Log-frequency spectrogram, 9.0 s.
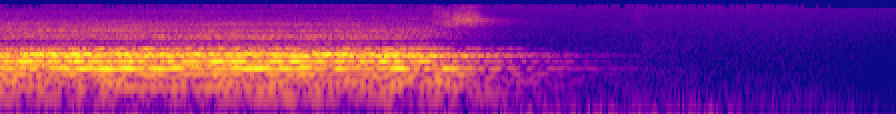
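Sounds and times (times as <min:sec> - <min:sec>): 
choir singing a motet: 0:00.0 - 0:06.2.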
